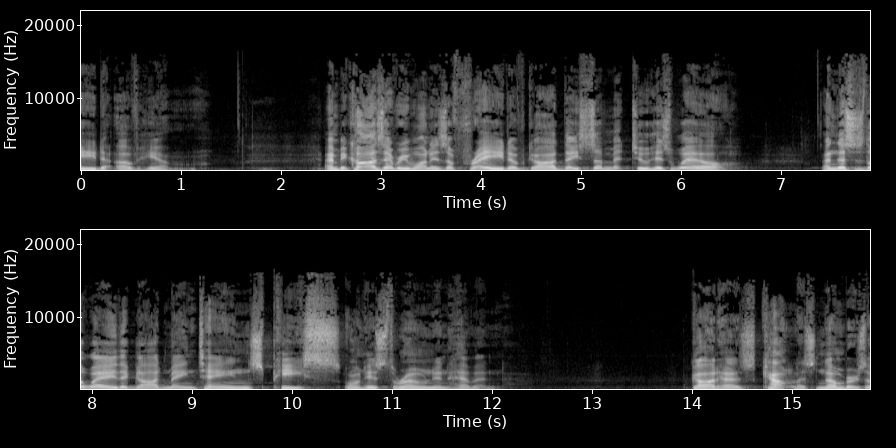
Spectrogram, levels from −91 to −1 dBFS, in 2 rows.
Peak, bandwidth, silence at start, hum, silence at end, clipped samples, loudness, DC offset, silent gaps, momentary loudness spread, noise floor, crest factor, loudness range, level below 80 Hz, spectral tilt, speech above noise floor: -2 dBFS; 16.5 kHz; 0 s; none; 0 s; under 0.1%; -24 LUFS; under 0.1%; none; 10 LU; -73 dBFS; 24 dB; 7 LU; -72 dBFS; -3.5 dB/octave; 49 dB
